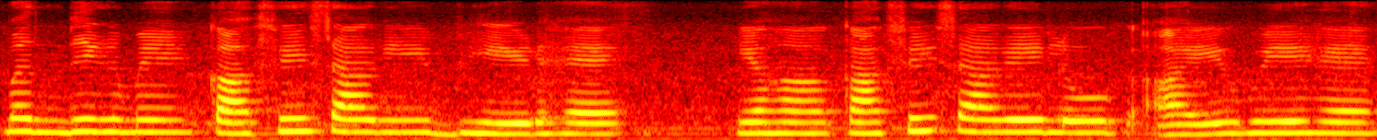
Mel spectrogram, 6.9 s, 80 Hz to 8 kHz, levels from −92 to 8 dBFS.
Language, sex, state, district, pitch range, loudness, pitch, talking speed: Hindi, female, Maharashtra, Gondia, 230-255 Hz, -17 LUFS, 235 Hz, 115 wpm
